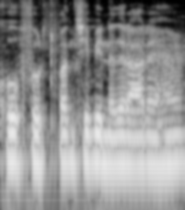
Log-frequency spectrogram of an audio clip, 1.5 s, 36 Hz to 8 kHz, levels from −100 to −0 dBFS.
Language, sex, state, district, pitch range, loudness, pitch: Marwari, male, Rajasthan, Nagaur, 120-125 Hz, -14 LUFS, 125 Hz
